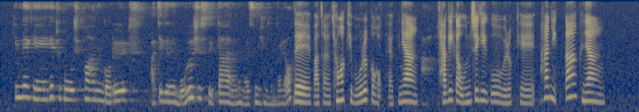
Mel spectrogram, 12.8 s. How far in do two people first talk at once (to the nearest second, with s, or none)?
none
